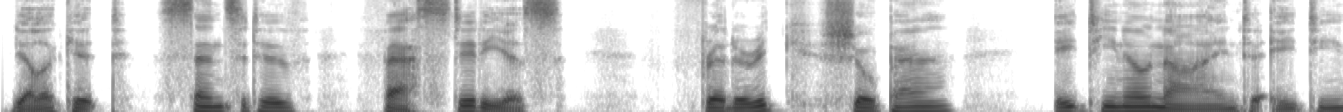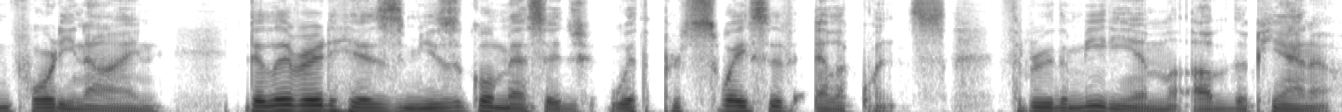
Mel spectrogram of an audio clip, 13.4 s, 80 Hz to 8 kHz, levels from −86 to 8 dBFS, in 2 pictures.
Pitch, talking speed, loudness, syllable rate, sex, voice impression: 100 Hz, 110 wpm, -19 LUFS, 4.2 syllables/s, male, very masculine, very middle-aged, very thick, slightly relaxed, powerful, slightly bright, slightly soft, muffled, fluent, slightly raspy, very cool, intellectual, slightly refreshing, sincere, calm, very mature, friendly, reassuring, very unique, slightly elegant, wild, sweet, lively, very kind, modest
